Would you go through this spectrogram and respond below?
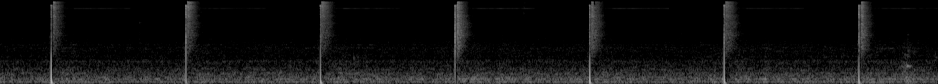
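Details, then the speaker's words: Repaired 2001 Gallagher M800 fence energizer, damaged by lightning and fitted with a new main capacitor (old measured 27µF of 40µF): sharp spark snaps about every 1.4 seconds, about 8,000 volts, quiet hum between them instead of the old loud thump; healthy output. "And then, see, it's real quiet. You can hardly hear. The old one would be pow, pow, the thump sound that goes out."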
